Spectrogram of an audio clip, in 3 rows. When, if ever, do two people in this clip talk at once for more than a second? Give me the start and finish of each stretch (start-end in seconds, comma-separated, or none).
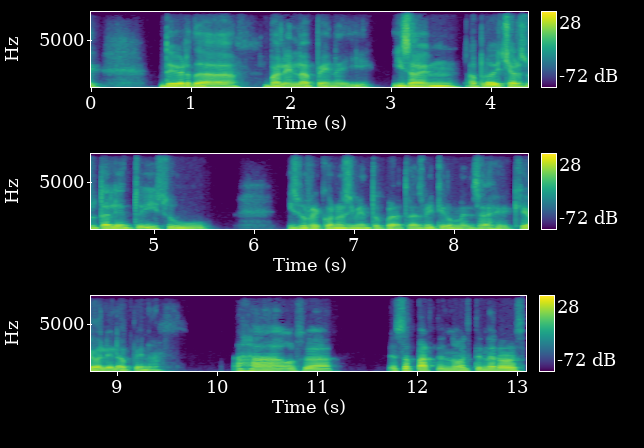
none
